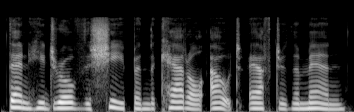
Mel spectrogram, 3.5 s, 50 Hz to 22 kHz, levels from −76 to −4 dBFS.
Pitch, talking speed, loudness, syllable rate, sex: 185 Hz, 205 wpm, -18 LUFS, 4.7 syllables/s, female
